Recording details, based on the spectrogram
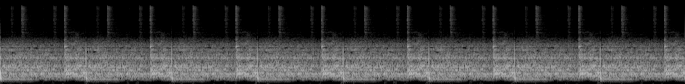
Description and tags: Space Tunnel 4
beat, dance, electronica, loop, processed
